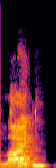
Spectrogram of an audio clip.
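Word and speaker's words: Leiden: Netherlands I couldn't couldn't lien lien and it's spelled l e yde n was the way they spelled it in the 15 1600s today it's spelled l i d n it's about halfway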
